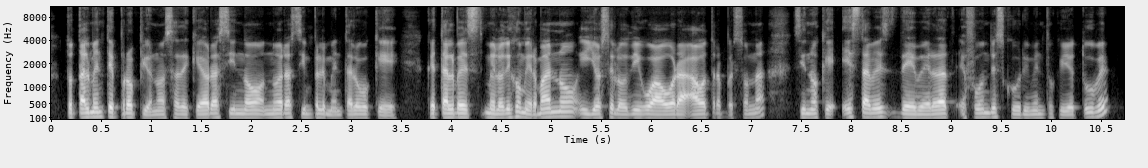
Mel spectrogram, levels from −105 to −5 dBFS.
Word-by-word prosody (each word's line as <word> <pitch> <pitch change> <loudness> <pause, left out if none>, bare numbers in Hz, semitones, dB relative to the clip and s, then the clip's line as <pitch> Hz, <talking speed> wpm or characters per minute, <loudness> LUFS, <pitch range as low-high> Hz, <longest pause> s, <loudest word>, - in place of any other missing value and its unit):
totalmente 130 +2 +3
propio, 115 -6 0
¿no?, 100 - -4
o - - -4
sea 105 - -3
de 105 - -2
que 105 - -2
ahora 115 +2 +3
sí 115 0 -4
no 110 -1 +1
no 110 +1 -1
era 115 +1 +2
simplemente 105 -4 -6
algo 105 0 0
que 85 -1 -5 0.3
que - - 0
tal 115 0 +5
vez 115 0 +2
me 115 -2 +1
lo 105 - +3
dijo 115 +5 0
mi 110 - 0
hermano 135 +6 +2
y 110 - -3
yo 110 0 +1
se - - -3
lo 105 -3 -2
digo 110 0 +1
ahora 100 +1 +5
a 100 - +5
otra 105 - -2
persona - - -8 0.3
sino 110 -1 -3
que - - -6
esta 125 0 +2
vez 125 +1 -3
de 110 -2 +3
verdad, 105 +2 +3
eh, - - -11
fue 115 - -5
un 120 - -4
descubrimiento 105 -4 -6
que 100 - -9
yo 100 - -2
tuve 130 +1 -3
110 Hz, 250 wpm, -25 LUFS, 105-115 Hz, 0.3 s, tal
